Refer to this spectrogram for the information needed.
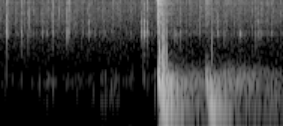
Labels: {"label": "anthrophony, bomb", "recorder": "HydroMoth"}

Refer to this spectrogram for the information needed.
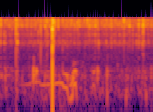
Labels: {"label": "biophony, cascading saw", "recorder": "HydroMoth"}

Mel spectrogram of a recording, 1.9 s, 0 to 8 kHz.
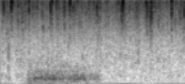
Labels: {"label": "biophony, growl", "recorder": "SoundTrap 500"}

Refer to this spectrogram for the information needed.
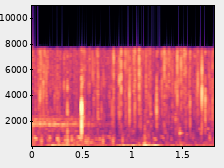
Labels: {"label": "biophony", "recorder": "SoundTrap 300"}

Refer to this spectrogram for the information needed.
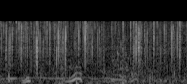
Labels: {"label": "biophony, cascading saw", "recorder": "SoundTrap 600 or HydroMoth"}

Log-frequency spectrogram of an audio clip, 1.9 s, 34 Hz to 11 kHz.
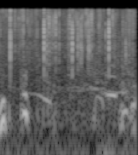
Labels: {"label": "biophony, cascading saw", "recorder": "SoundTrap 600 or HydroMoth"}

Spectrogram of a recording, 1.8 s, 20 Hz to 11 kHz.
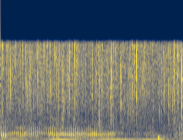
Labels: {"label": "biophony, croak", "recorder": "SoundTrap 500"}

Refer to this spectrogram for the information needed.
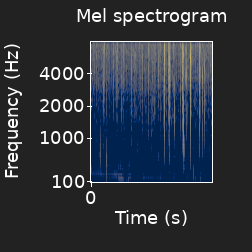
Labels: {"label": "biophony, cascading saw", "recorder": "SoundTrap 600 or HydroMoth"}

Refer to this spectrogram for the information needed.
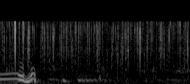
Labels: {"label": "biophony, cascading saw", "recorder": "SoundTrap 600 or HydroMoth"}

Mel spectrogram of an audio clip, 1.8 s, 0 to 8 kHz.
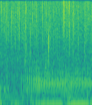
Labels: {"label": "biophony, croak", "recorder": "SoundTrap 500"}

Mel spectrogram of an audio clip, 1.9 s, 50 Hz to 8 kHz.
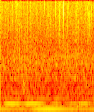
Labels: {"label": "biophony, midshipman", "recorder": "SoundTrap 500"}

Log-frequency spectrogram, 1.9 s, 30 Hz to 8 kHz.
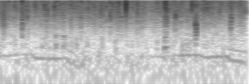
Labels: {"label": "biophony, whup", "recorder": "SoundTrap 300"}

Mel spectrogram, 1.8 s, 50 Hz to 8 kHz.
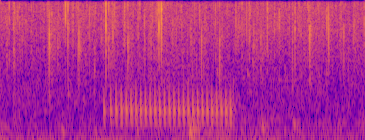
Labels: {"label": "biophony, croak", "recorder": "SoundTrap 500"}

